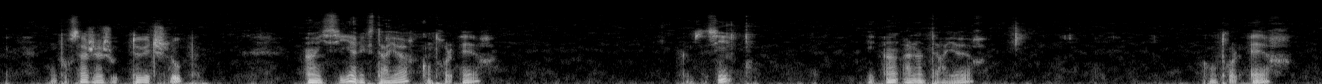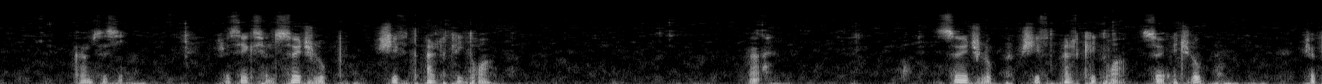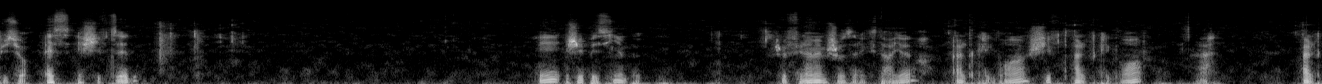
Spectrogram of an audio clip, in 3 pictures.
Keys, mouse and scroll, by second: 1.1 scroll up 1, 3.9 ctrl+r, 9.7-10.1 scroll up 2, 10.1 shift+middle click, 12.5 ctrl+r, 17.6 alt+shift+right click, 19.9 alt+right click, 20.9 alt+right click, 22.0 scroll up 3, 24.3 alt+shift+right click, 28.0 s, 30.9 shift+click, 34.1 shift+middle click, 36.0 alt+right click, 37.1 alt+shift+right click, 39.5 alt+right click.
